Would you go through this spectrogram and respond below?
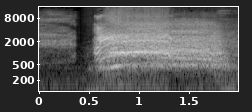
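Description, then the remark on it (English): A great heron lets out one loud, harsh, piercing scream, sustained for about a second and a half after a brief hush, with no talking. “They look at you, Hayden, and then scream.”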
